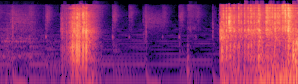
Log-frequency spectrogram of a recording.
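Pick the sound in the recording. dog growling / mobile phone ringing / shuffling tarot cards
shuffling tarot cards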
